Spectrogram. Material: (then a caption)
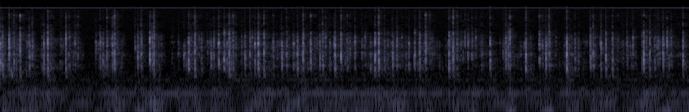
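Plastic. Fingertips type rapidly across a full-size black plastic computer keyboard with hollow keycaps, heard up close. The keys give a steady stream of short, crisp, clacky taps with a bright edge and very little ring, over a faint low hum.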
